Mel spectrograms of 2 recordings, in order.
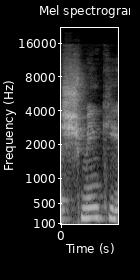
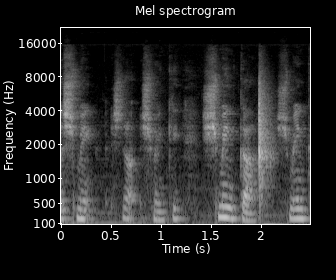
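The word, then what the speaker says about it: Schmincke: And you like, the Schminky are gorgeous too. The Schminker. I've got to say it right.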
